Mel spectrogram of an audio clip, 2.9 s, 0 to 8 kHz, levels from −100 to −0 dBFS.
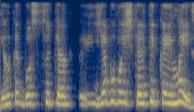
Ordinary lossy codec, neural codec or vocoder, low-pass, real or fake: AAC, 48 kbps; none; 7.2 kHz; real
